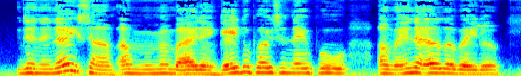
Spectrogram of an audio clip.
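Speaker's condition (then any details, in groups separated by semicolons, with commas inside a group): ALS; diagnosed three months after onset, genetic testing, possible wheelchair ahead; voice changed early, can no longer sing, voice main early symptom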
